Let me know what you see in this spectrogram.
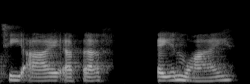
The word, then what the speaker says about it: Tiffany: Um, so it's spelled T I F F a N Y L for my middle name, Cantrell, C A N T R E L L at Gmail.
